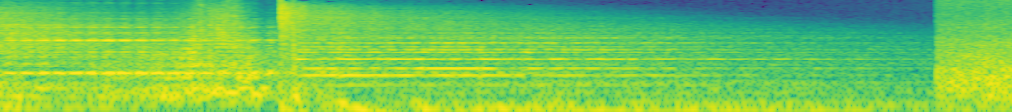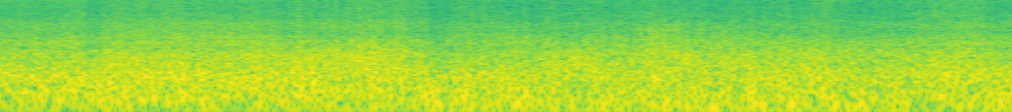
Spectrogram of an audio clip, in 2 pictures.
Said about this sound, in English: I have no idea how difficult it is to find an appropriate sound effect for clouds, but I think this is pretty good.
